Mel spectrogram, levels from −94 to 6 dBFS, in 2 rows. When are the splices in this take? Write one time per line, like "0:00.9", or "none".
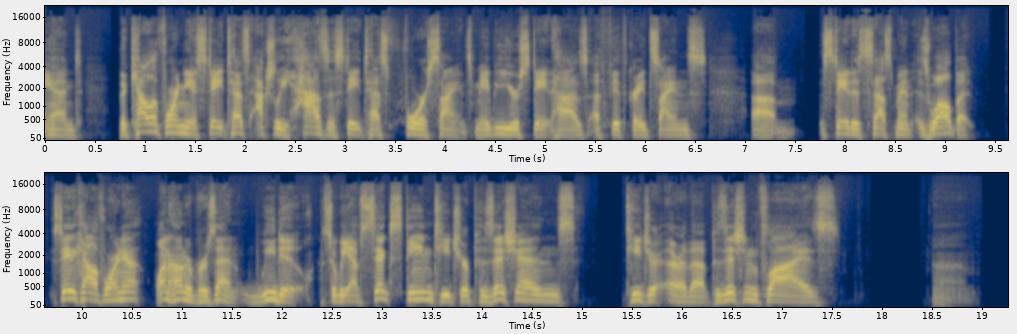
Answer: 0:12.4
